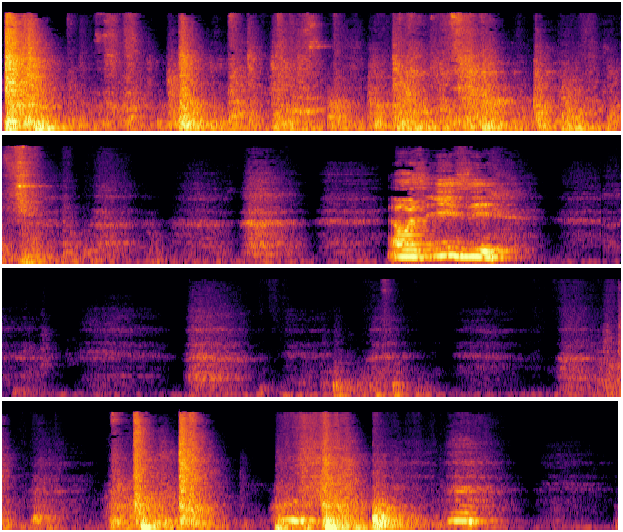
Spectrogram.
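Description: Clothes rustle and thump as a man pulls them out of a dryer.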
